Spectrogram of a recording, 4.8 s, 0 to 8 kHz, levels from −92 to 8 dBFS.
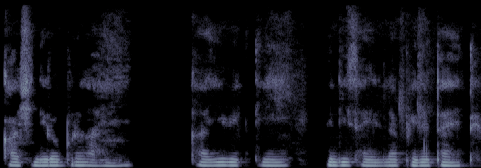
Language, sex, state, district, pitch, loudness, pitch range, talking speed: Marathi, male, Maharashtra, Sindhudurg, 140 Hz, -37 LUFS, 140-145 Hz, 110 wpm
